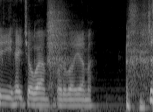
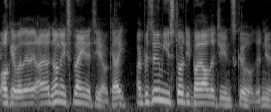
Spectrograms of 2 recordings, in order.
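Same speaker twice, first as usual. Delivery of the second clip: ordinary talk, nothing marked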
